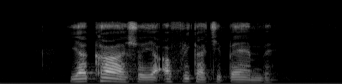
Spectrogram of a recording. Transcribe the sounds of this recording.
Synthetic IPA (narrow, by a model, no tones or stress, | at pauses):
jakʰaʃɔjaʔafrikʼat͡ʃʰipʼɛːmbʱɛ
